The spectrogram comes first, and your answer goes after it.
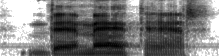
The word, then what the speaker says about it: Demeter: sonic or catholic goddess i might say demeter but someone in this century bce might say the matter the matter yeah and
